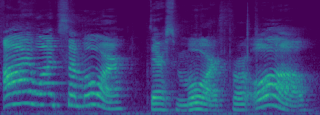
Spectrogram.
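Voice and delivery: loud, lively read-aloud with slow punchy refrains; reading to children. A narrator's reading. Teacher reading a picture book to children, lively and loud. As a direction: read it big and bouncy for the kids.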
